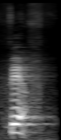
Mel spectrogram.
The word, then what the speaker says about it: fifth: tongue comes out now fifth the eye and fifth is a short relaxed I look at my mouth as I pronounce it yeah yeah a common error with the short eye is to pronounce it e like in the word feet that's a different sound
